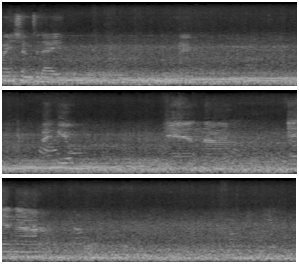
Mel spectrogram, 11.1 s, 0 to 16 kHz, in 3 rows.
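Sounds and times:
engine rumbling with hum: 0:00.0 - 0:11.0.

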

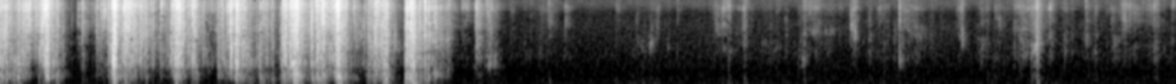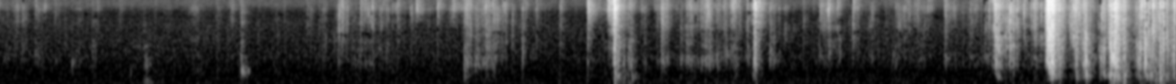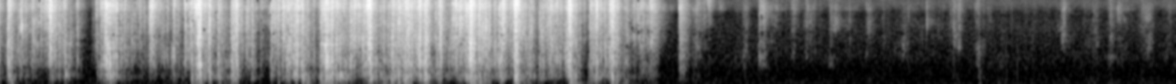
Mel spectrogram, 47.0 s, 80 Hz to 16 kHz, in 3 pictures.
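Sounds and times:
plastic piping bag crinkling: 0:00.0 - 0:07.6, 0:09.5 - 0:16.8, 0:19.8 - 0:47.0.

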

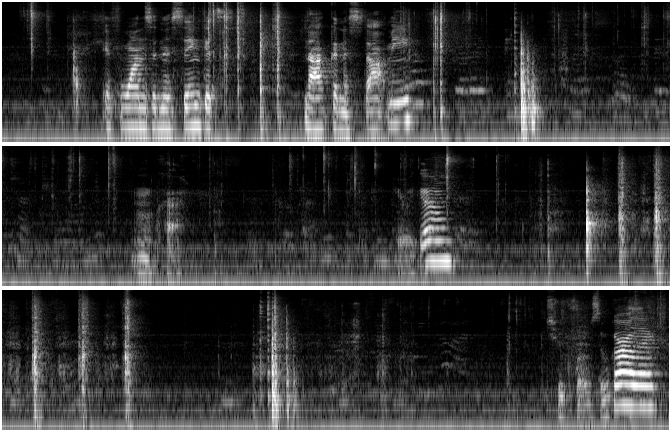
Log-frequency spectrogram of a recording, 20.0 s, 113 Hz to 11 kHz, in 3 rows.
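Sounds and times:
knife chopping on plastic board: 0:12.5 - 0:14.8.

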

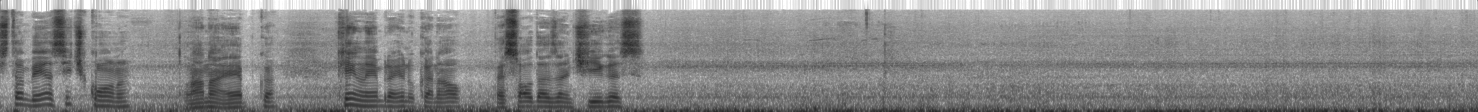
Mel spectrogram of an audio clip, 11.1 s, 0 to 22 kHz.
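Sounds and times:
road noise: 0:00.0 - 0:11.0
scooter engine drone: 0:00.0 - 0:11.0
wind rush over microphone: 0:04.8 - 0:11.0.

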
